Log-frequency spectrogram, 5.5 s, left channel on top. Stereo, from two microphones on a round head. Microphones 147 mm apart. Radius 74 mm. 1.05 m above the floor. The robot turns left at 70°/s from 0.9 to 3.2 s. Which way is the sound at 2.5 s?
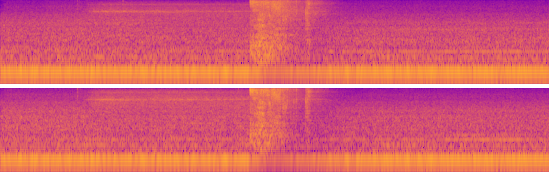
120° right.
